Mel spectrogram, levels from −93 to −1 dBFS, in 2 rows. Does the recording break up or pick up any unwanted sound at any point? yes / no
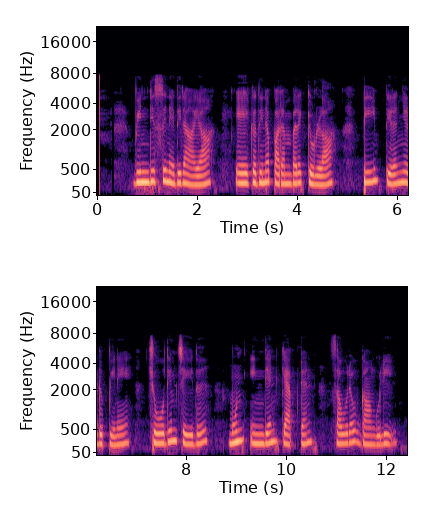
no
